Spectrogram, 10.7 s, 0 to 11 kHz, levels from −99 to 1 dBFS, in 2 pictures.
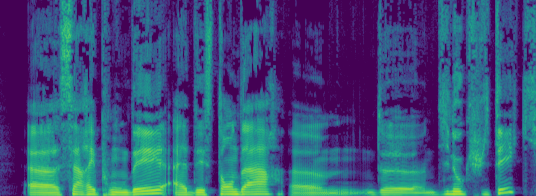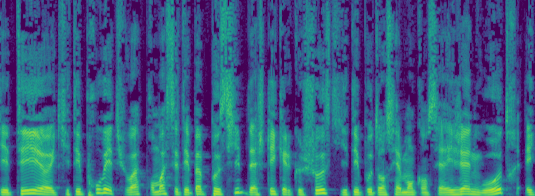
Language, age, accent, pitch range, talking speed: French, 20-39, French, 115-140 Hz, 180 wpm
